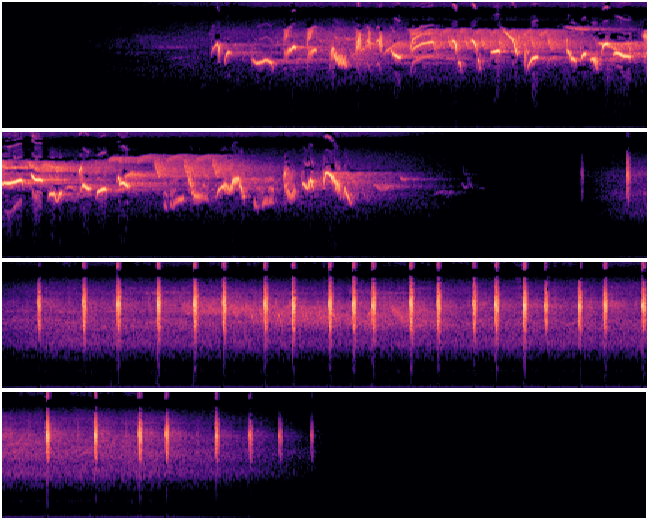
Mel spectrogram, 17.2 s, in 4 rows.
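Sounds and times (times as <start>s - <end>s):
Eurasian blackcap singing a hurried warble: 1.3s - 7.2s, 8.4s - 15.0s.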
